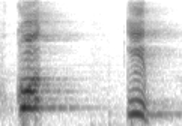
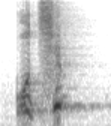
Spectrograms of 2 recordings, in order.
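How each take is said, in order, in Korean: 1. 두 부분을 따로 끊어서 발음해요. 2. 받침이 다음 모음으로 이어져서 발음해요. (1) "따로따로 꽃, 잎" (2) "꼬칩? 아니지"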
